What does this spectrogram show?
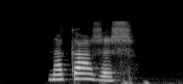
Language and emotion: Russian, neutral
